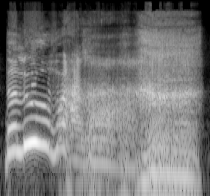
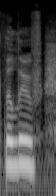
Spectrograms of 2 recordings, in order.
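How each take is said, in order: First: "The Louvre!" called out louder, "Louvre" drawn out and punched; mock enunciated Louvre. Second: Said in the usual way. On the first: Streamer mocks chat's fancy way of saying it, loud and drawn out. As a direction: overdo "The Louvre!" like the chat does. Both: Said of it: "everybody's like".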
